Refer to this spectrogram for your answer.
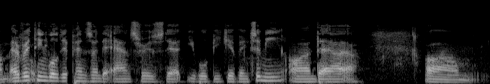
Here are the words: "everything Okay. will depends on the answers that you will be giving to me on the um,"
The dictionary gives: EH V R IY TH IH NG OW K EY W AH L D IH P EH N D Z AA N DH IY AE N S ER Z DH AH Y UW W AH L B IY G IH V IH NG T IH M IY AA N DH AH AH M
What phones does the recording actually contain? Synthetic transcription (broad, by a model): EH V R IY TH IH NG W AH L D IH P EH N D N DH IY AE N S ER Z DH AH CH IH W AH L B IY G IH V IH NG T IH M IY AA N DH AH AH M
